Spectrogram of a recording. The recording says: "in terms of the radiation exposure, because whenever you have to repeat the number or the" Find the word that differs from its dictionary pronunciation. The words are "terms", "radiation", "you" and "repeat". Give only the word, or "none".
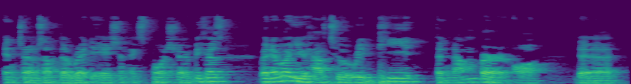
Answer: terms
